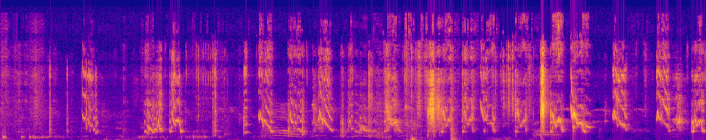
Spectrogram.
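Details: Budgerigar in a cage giving a busy stream of quick chirps, squeaky rising and falling notes and short chattering warbles, almost without pause, with a single loud knock midway.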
